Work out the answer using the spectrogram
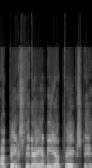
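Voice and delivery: high-pitched small-town goober voice. Explaining how a mechanic would say a phrase, a speaker uses a Mayberry mechanic voice. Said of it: "like a goober from Mayberry would just say".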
